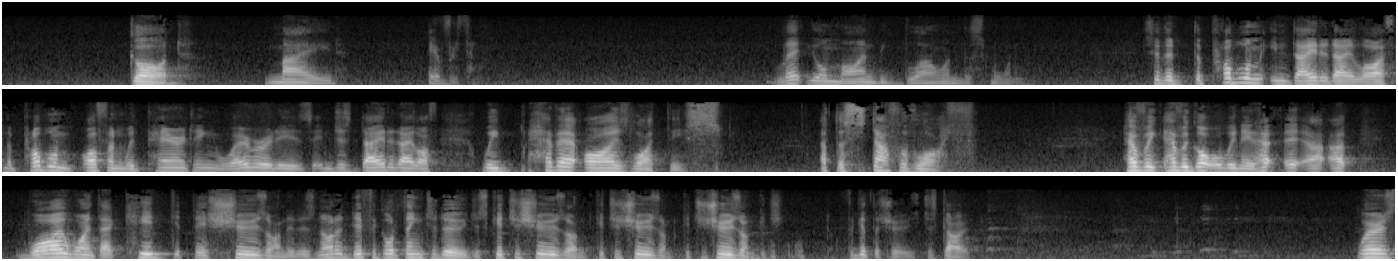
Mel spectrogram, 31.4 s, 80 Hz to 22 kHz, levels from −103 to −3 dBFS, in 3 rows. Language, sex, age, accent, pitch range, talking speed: English, male, 40-59, Australian, 130-170 Hz, 160 wpm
